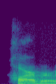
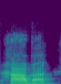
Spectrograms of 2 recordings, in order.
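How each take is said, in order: First: It is said in a general American accent. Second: It is said in a local Boston accent.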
